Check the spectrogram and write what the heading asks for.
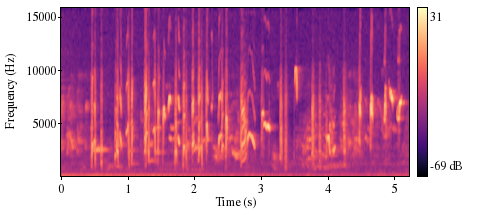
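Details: Olive-backed sunbird of the trotol type, captive, played at midday as a lure to make a caged bird answer and sing, recorded on a Samsung J5 phone: rapid high twittering chirps and thin squeaky whistles in dense, irregular bursts.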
